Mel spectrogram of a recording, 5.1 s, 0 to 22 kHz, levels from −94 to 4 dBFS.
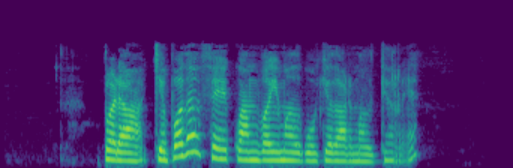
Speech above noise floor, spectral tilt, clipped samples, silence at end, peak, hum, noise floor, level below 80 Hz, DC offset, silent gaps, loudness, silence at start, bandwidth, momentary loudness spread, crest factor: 70 dB; -6.5 dB/octave; under 0.1%; 1 s; -2 dBFS; none; -87 dBFS; -62 dBFS; under 0.1%; none; -17 LUFS; 1.05 s; 7.6 kHz; 14 LU; 18 dB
